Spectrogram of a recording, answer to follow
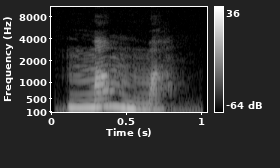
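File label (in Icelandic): "mamma", Icelandic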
